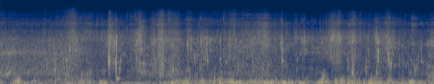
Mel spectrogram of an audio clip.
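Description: A hooked walleye splashing and thrashing in shallow water as it is landed at the river's edge. Scattered small splashes and rustles run through it.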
